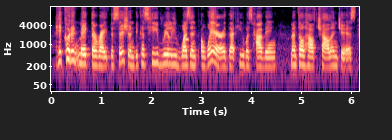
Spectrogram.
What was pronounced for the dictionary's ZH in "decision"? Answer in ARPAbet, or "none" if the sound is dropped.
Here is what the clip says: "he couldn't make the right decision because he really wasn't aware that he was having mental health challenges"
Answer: ZH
